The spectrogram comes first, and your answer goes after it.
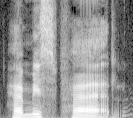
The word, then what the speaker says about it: hemisphere: கடைசியில் இ வந்தால் உச்சரிப்பு கிடையாது, அதனால் ஆருக்கு மட்டும் மெய் எழுத்தாக வருகிறது. H plus A ஹே, எம்ஐக்கு மீ, எஸ்ஸுக்கு எஸ், பிஹெச்இக்கு பி, இது ஏங்கிறதுனால பே, இருக்கு இர். எப்படி வருது பாருங்கள், எப்படி வருது? ஹெமிஸ்ஃபேர், ஹெமிஸ்ஃபேர் அப்படின்ற உச்சரிப்பில் வருது.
